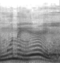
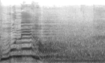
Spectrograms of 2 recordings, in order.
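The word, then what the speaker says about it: मुनेः: 5 number मुनेह। Pronunciation पे ध्यान रखो, यहाँ 2 मात्रा है, ऐ की मात्रा है, मुने।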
